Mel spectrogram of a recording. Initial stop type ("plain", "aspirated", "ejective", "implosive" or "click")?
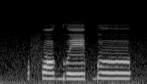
plain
